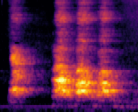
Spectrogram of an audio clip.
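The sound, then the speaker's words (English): A dog barks: a single bark, a short pause, then three more in quick succession, with no talking over it and a faint steady hum underneath. “Good Lord, doggy mom life.”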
